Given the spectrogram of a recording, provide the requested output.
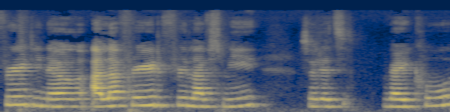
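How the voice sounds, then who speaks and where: A woman with a German accent and a fairly high pitch speaks in a monotone, flat intonation, with audible room echo. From Germany. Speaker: YouTuber, raw vegan lifestyle creator. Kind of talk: personal vlog, casual talk to camera. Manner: hesitant, with many ums and restarts.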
